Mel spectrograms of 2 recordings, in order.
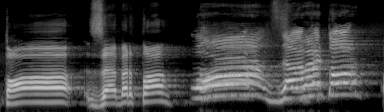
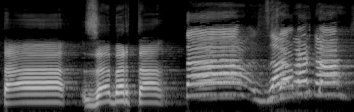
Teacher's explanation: जब हम तौ की अदायगी करेंगे तो इसे मोटा पढ़ेंगे, क्योंकि तौ भी हुरूफ मुस्ताड़िया में से है, और जब हम ता की अदायगी करेंगे तो इसे बारीक पढ़ेंगे।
